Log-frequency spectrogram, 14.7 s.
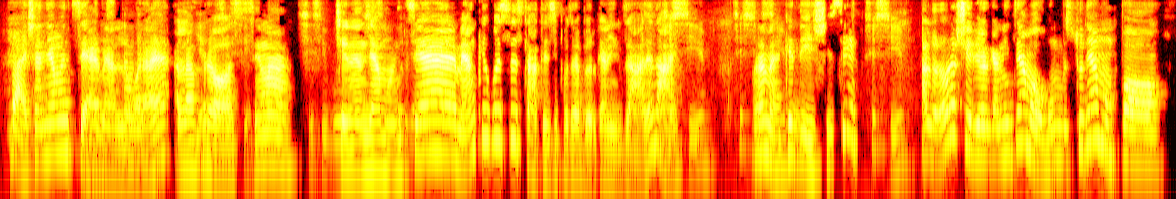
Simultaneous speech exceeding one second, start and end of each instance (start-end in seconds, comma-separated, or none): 1.2-3.2, 4.2-5.8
